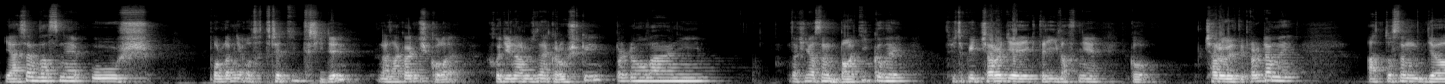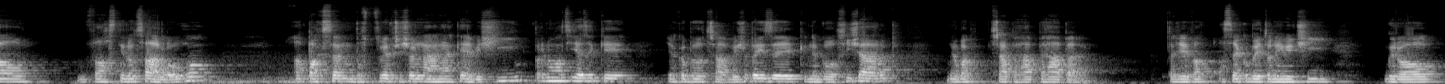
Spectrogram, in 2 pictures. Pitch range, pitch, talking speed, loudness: 125-145 Hz, 135 Hz, 135 wpm, -14 LUFS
